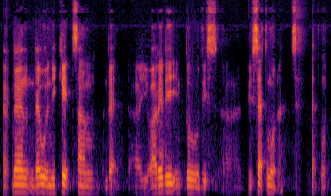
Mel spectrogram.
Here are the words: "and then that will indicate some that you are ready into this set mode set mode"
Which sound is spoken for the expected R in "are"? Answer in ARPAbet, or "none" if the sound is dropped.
L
